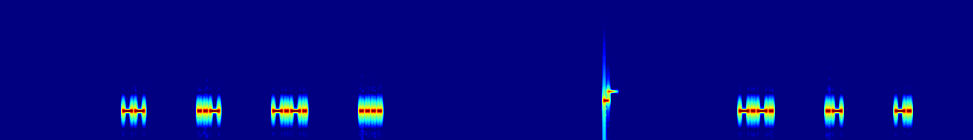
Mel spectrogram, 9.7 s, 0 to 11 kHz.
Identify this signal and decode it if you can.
Morse code, heard as a keyed tone, about 40 wpm, spaced as for 14 wpm, 700 Hz. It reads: MUCH CAN
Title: 6x Character Spacing - Top 300 Words - 40wpm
